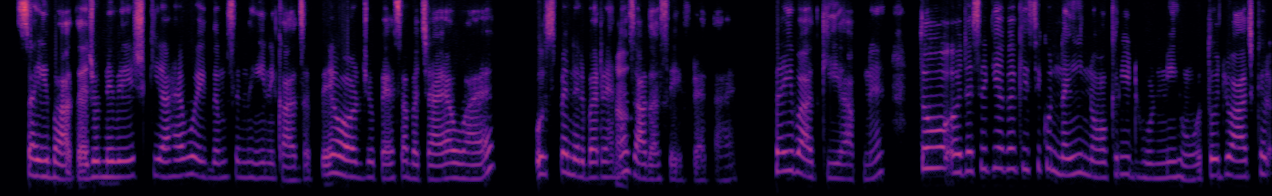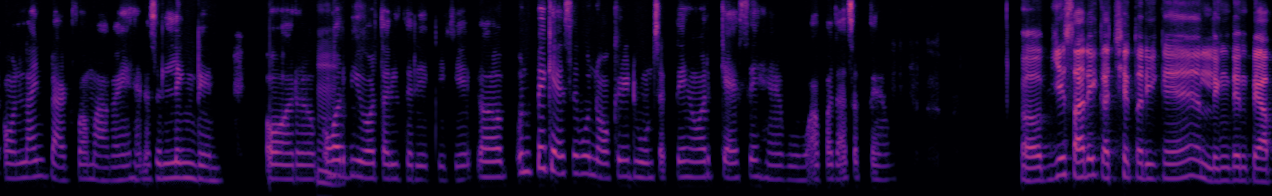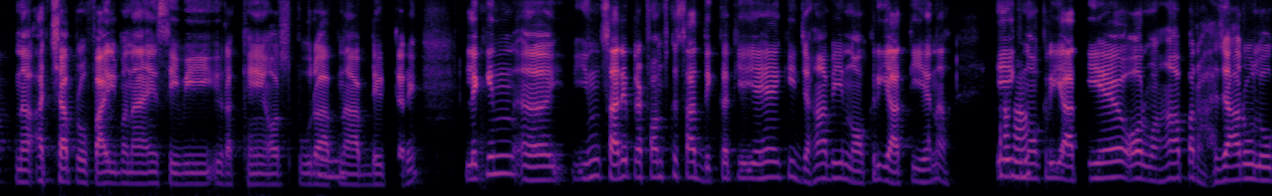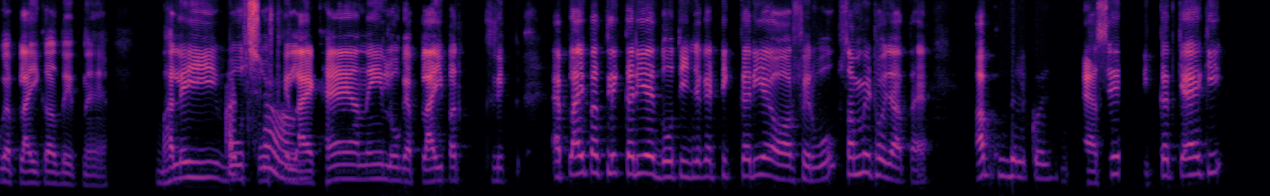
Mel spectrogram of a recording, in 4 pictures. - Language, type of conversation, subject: Hindi, podcast, नौकरी छोड़ने का सही समय आप कैसे पहचानते हैं?
- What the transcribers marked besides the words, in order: in English: "सेफ़"; in English: "प्लेटफ़ॉर्म"; tapping; in English: "प्रोफ़ाइल"; in English: "अपडेट"; in English: "प्लेटफ़ॉर्म्स"; in English: "एप्लाई"; in English: "पोस्ट"; in English: "एप्लाई"; in English: "क्लिक एप्लाई"; in English: "क्लिक"; in English: "टिक"; in English: "सबमिट"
